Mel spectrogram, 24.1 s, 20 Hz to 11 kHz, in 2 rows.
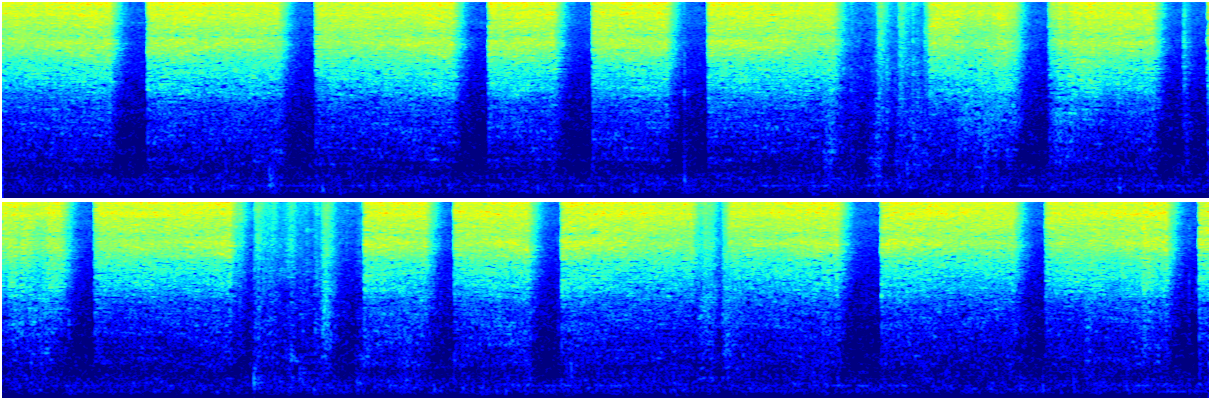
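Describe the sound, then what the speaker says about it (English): An aerosol spray can paints a 1970 Mustang floor console in a long series of hissing bursts, each lasting one to two seconds and separated by brief pauses, steady and close with no voices. "You want to spray at least anywhere between, I would say, 4 to 6 inches away from the console, and go in long sprays all the way down."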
